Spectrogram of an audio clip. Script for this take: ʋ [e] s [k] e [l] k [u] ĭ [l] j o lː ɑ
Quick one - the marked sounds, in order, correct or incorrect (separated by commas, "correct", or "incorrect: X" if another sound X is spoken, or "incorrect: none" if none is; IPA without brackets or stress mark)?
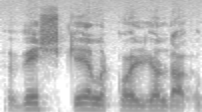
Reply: correct, correct, correct, incorrect: o, correct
